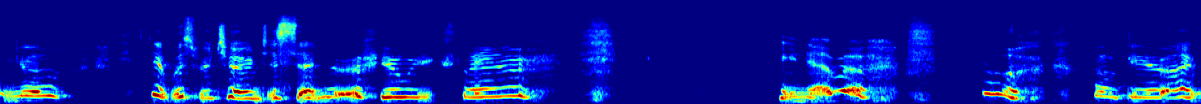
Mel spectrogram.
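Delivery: tearful, breaking-down voice. Telling Graham how her letter to his grandfather came back, crying. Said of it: "I'm sorry to cry".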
